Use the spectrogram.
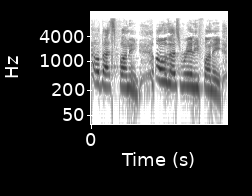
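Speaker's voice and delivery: loud, high mock amusement; hammed-up hilarity. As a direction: crow it like the joke just landed. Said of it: "everyone starts laughing".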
